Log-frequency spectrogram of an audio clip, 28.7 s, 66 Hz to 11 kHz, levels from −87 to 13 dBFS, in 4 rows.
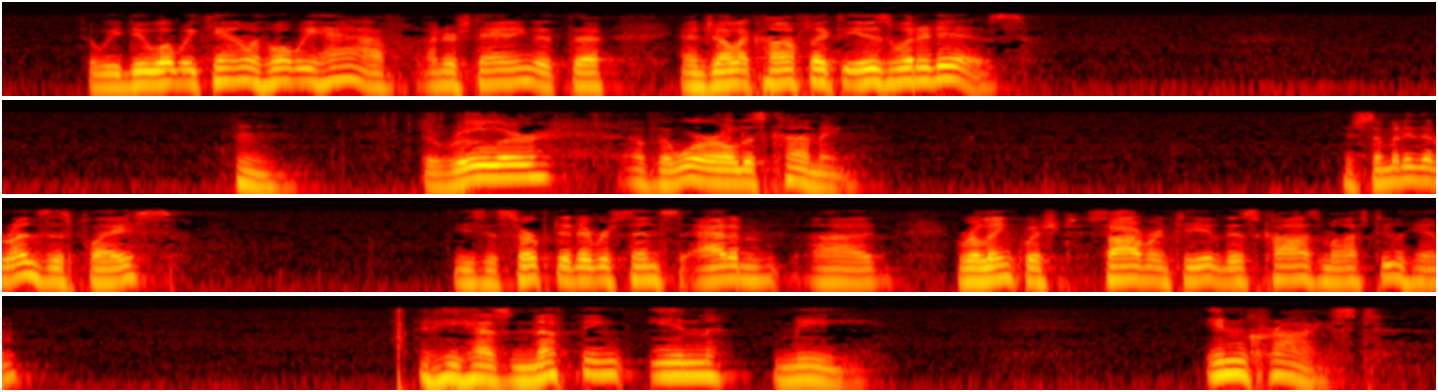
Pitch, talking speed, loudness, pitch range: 125 Hz, 115 wpm, -25 LUFS, 110-140 Hz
